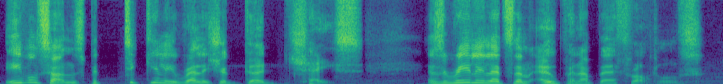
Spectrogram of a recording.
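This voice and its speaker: A man's voice: fairly high pitch, huge pitch swings, normal speed, no echo. A man reading scripted fantasy lore in a storyteller's delivery, as a narrator. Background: music.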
